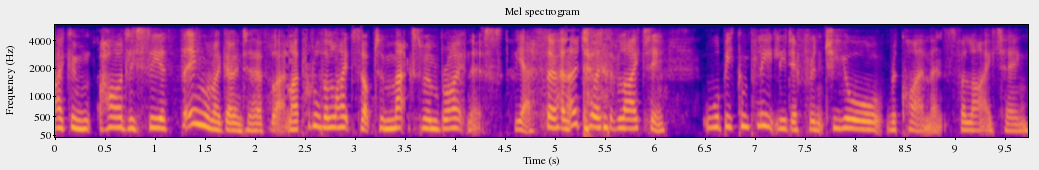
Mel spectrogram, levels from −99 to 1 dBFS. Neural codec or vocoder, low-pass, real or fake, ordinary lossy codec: codec, 16 kHz, 4.8 kbps, FACodec; 5.4 kHz; fake; AAC, 32 kbps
